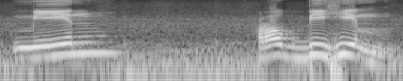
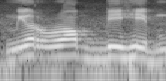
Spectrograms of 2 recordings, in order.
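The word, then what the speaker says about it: مِن رَّبِّهِمْ: Seperti kalimat min rabbihim dibacanya. Nah, minnya itu hilangkan nunnya karena idgham. Masuk blebur sama ro. Mir rabbihim, bukan min rabbihim lagi.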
